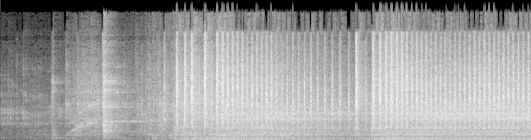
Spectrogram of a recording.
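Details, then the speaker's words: Simpson pressure washer, Kohler SH Series engine, after a second ultrasonic carburetor cleaning: pulls over, catches and climbs to a steady, even high-pitched buzz without hunting or surging, running with no choke at all. Normal running. "That's no choke at all. So that was with no choke at all. So that second time in the ultrasonic really did the trick."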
